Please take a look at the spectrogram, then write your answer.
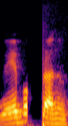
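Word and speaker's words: weber: 얘는 WB라고 해서 라지 W 스몰 b 쓰는데 웨버라는 발음을 써요.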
